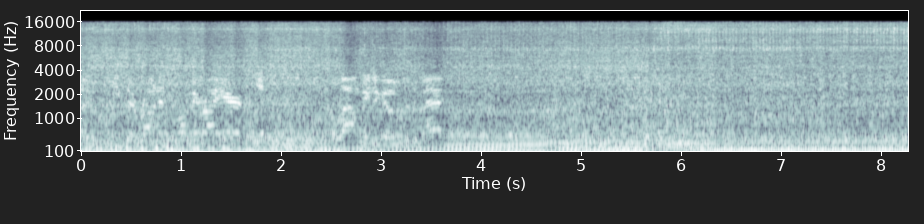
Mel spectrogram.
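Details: 1982 Honda CB750 engine in a cross kart, cold, was low on fuel: note wavers and sags, nearly stalling before being caught on throttle; rough running, won't idle, running better but not right.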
